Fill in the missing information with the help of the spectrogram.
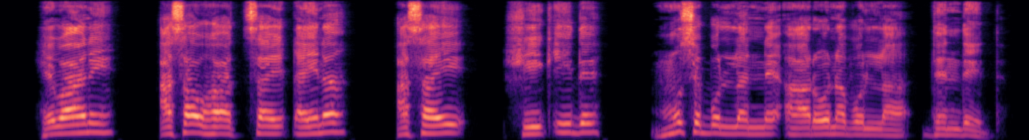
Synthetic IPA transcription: hɛwaːnɪ | ɐsɐwɦaːt͡sːɐjɗɐjɪnɐ | ɐsɐj | ʃiːkʼiːd̪ɛ | mʊsɛbɔlːɐnːɛʔaːɾo̞ːnɐbɔlːɐd̪ɛnd̪e̞ːd̪ːɐ̥

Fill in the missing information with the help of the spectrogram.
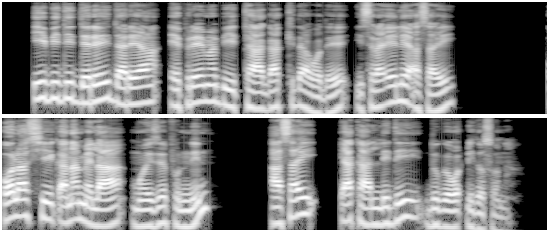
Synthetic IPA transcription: ʔɪbɪd̪ɪd̪ɛɾɛjd̪ɐɾɪjaːɛfɾe̞ːmɐbiːt̪ːaːɡɐkːɪd̪awɔd̪ɛɪsɾaːʔe̞ːlɛɐsɐj | ʔɔlɐʃiːkʼɐnɐmɛlamɔjzɛfʊnːɪn | ʔɐsɐj | jɐkaːlːɪd̪ɪd̪ʊɡɛwɔɗːɪd̪ɔsɔ̰nɐ

